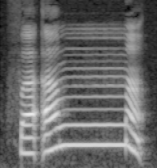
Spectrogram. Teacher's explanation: dibacanya didengungkan dan dengungannya ditahan 2, 3 atau 4 ketukan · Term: gunnah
